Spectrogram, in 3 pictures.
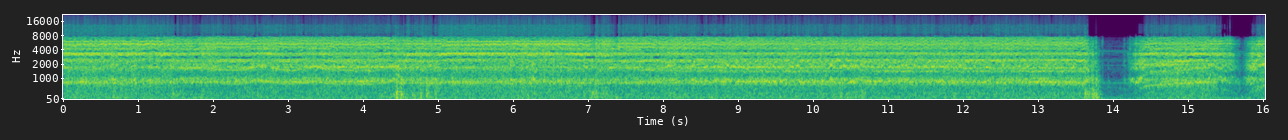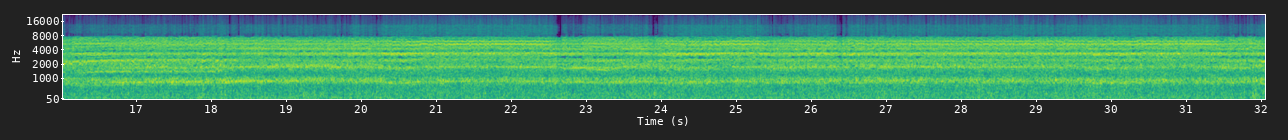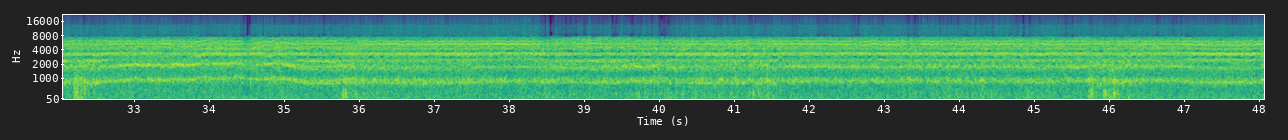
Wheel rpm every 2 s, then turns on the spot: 210, 220, 220, 210, 210, 210, 190, 110, 180, 230, 230, 220, 220, 230, 230, 230, 230, 250, 220, 220, 220, 230, 220, 220.
none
